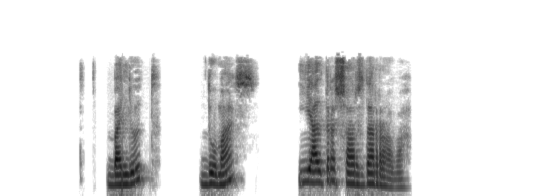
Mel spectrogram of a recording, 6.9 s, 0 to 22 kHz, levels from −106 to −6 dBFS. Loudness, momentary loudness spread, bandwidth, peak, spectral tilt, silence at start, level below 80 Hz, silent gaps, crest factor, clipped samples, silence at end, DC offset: -22 LUFS; 17 LU; 8.4 kHz; -4 dBFS; -4.5 dB/octave; 1.35 s; -64 dBFS; 2.01-2.48 s, 3.23-3.72 s; 22 dB; under 0.1%; 1.85 s; under 0.1%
